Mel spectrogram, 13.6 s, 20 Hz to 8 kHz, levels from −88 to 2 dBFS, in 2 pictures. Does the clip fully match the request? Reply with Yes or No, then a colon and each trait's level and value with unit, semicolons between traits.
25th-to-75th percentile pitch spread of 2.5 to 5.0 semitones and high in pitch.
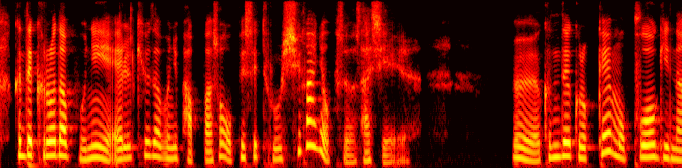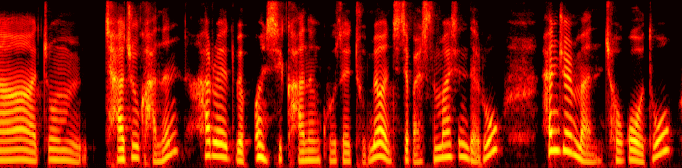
No: wide, 5.5 semitones; high, 200 Hz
